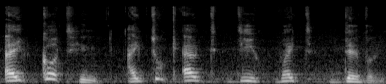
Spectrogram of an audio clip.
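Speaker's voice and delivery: hammed-up African accent, halting boast; mock African accent. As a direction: put on a deliberate African accent. Continues mimicking Chaba's boast.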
